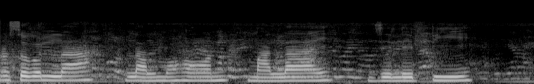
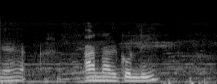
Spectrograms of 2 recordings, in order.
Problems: continuous background conversations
